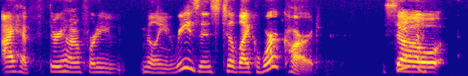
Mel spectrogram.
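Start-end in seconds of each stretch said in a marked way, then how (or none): none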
